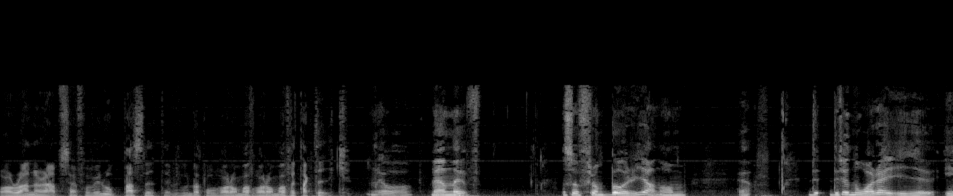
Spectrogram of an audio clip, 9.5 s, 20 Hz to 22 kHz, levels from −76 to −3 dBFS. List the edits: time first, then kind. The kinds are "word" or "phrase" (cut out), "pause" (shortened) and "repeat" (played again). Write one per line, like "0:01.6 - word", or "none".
0:01.4 - word
0:02.0 - phrase
0:02.5 - repeat
0:04.2 - pause
0:08.0 - pause
0:08.4 - word

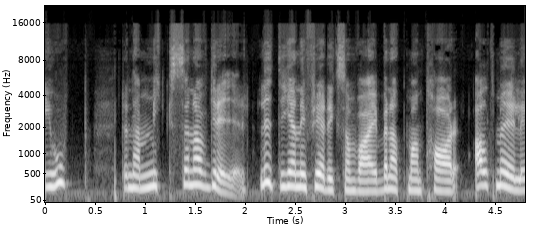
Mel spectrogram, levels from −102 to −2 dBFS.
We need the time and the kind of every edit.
0:02.1 - pause

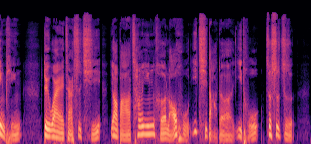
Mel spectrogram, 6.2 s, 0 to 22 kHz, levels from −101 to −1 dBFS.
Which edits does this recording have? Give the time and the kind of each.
0:05.3 - pause

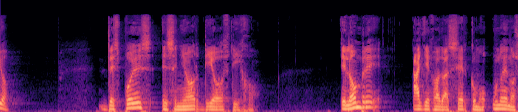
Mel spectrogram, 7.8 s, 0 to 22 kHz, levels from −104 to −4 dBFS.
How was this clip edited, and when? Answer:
none

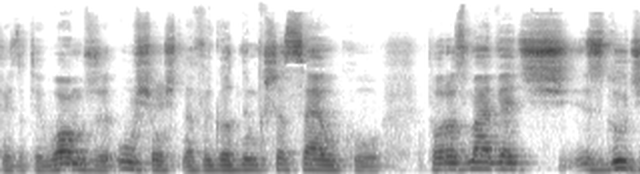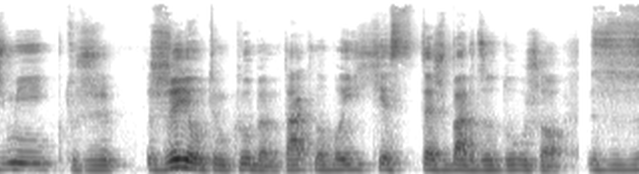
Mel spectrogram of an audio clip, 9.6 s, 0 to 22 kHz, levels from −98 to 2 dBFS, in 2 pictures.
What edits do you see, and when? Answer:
none

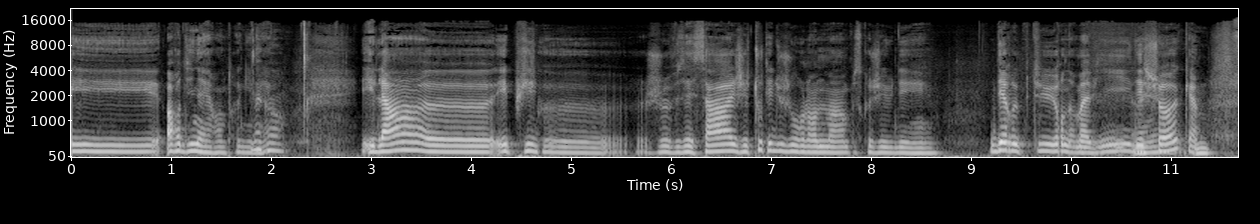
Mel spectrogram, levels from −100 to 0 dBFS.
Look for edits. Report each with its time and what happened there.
0:04.7 - word
0:06.9 - word

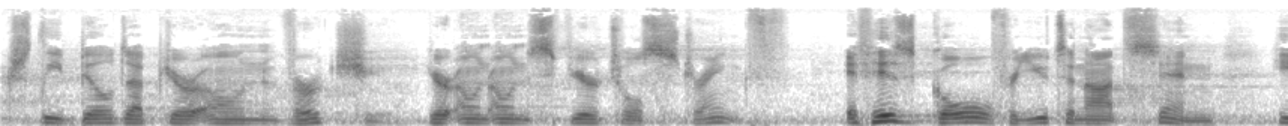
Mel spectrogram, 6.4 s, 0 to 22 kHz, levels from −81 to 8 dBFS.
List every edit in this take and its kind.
0:02.1 - pause
0:02.4 - repeat
0:04.0 - pause
0:04.9 - word

